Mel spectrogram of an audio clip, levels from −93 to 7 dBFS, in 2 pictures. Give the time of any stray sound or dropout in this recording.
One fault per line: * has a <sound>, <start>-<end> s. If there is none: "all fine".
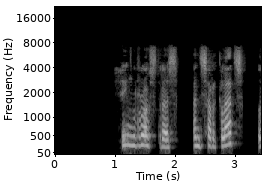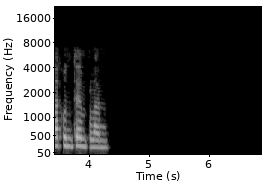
all fine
